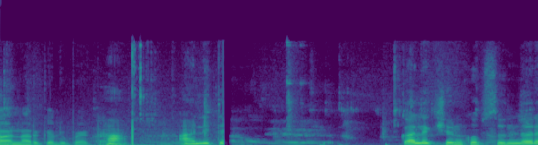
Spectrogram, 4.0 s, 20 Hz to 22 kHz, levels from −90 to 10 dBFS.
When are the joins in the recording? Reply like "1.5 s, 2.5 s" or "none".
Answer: 1.7 s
